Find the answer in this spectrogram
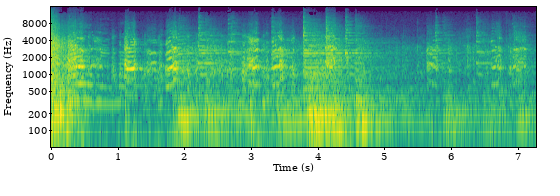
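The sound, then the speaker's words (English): A huge piebald chicken, harnessed to a piano, clucks loudly in a busy, continuous run of squawky calls lasting several seconds, with no talking over it. “In a trice, they harnessed my piano to a huge piebald chicken and drove it away.”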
